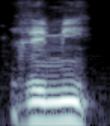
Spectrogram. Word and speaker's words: Rémi: You don't pronounce the last letter because I in French is E. Rémi. In French, my name would be Rémi. You say Rémi, but obviously the I is for E.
